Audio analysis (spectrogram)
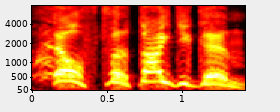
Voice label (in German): help me defend, de; Helft verteidigen!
